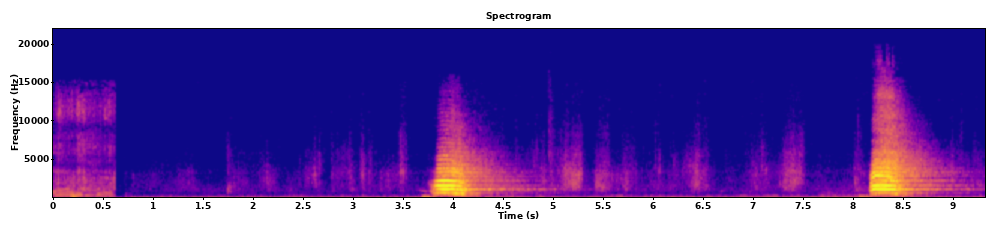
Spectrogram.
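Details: Two short, harsh elephant trumpets about four seconds apart, each a bright, noisy burst with a brief bending tone, over a low steady background hum.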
